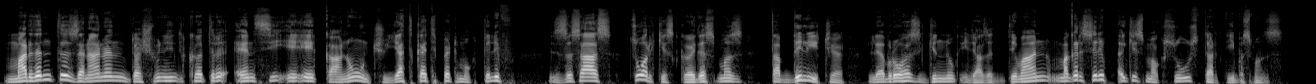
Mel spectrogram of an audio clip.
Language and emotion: Kashmiri, neutral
